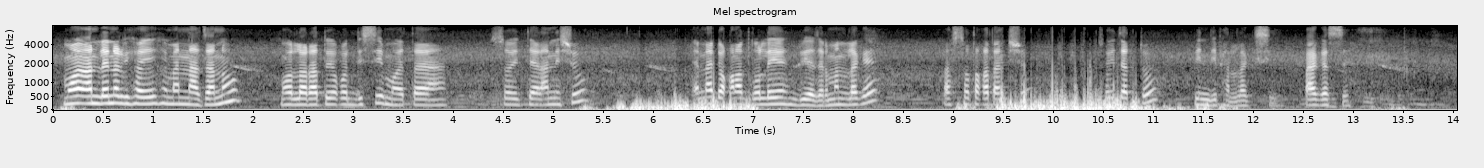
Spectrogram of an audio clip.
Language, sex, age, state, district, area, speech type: Assamese, female, 30-45, Assam, Nalbari, rural, spontaneous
